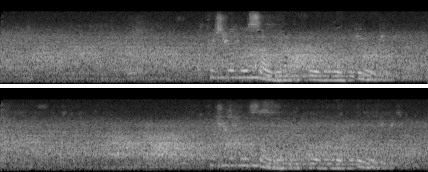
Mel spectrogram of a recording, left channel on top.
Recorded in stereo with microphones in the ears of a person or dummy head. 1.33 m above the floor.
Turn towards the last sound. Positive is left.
turn(degrees=35)  # may be behind; listen again after turning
